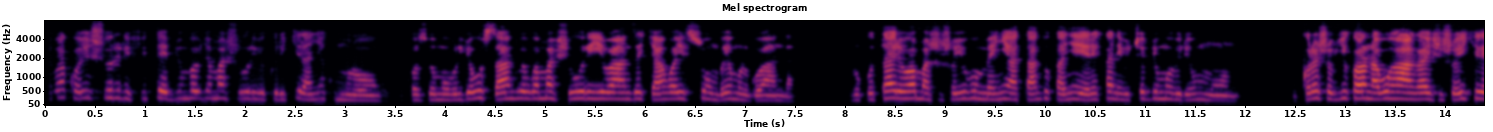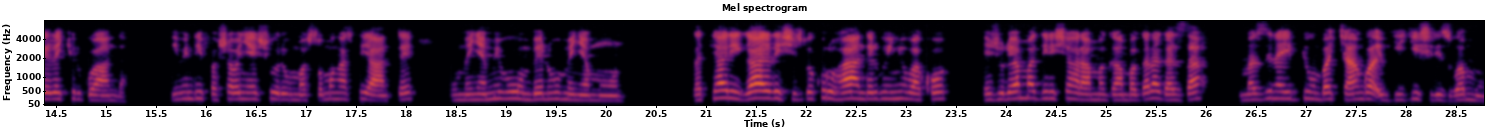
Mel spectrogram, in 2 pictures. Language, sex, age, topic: Kinyarwanda, female, 18-24, education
